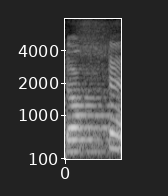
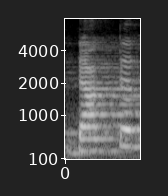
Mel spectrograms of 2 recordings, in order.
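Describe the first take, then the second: First: The first vowel is an open o sound. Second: The first vowel is an aa sound. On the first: The speaker calls it right. "ड पे अर्धचंद्र बिंदु" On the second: The speaker calls it wrong. "डॉक्टर नहीं है"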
